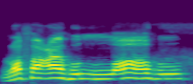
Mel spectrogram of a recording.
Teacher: আল্লাহ শব্দের লামের ডানে যদি জবর কিংবা পেশ থাকে তবে উক্ত লামকে সবসময় মোটা করে পড়তে হয়। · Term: পোর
